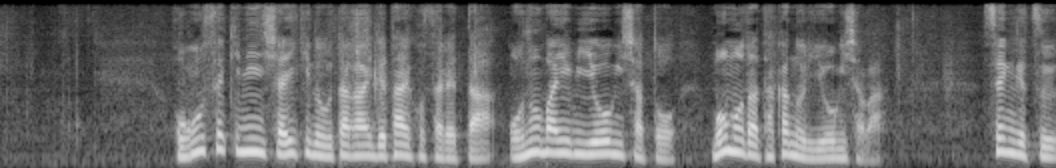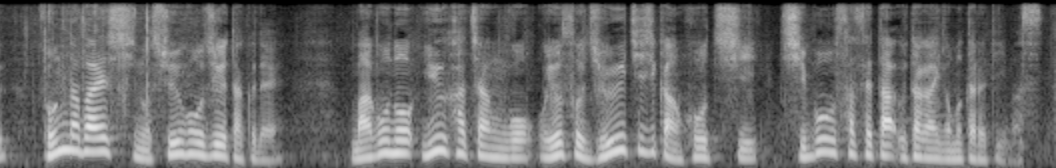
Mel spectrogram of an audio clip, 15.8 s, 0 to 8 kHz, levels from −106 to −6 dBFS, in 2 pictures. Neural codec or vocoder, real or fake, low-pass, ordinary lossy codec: vocoder, 44.1 kHz, 128 mel bands, Pupu-Vocoder; fake; 7.2 kHz; none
